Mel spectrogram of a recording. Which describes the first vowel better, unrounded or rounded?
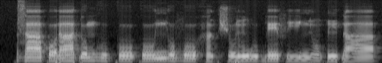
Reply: unrounded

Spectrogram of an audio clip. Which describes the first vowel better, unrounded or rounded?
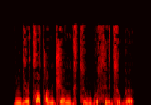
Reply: unrounded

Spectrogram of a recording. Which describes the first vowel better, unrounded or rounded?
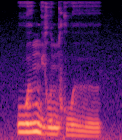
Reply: unrounded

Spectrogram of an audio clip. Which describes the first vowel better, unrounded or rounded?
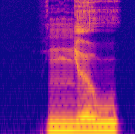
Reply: unrounded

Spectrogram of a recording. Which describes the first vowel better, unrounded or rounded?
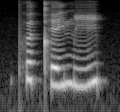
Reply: rounded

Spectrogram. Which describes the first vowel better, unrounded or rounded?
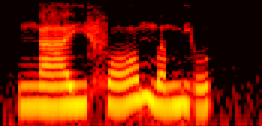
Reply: unrounded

